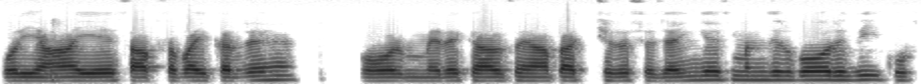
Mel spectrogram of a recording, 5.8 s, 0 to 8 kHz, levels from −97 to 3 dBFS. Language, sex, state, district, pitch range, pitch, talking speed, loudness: Hindi, male, Uttar Pradesh, Jyotiba Phule Nagar, 125-150 Hz, 130 Hz, 250 wpm, -16 LUFS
